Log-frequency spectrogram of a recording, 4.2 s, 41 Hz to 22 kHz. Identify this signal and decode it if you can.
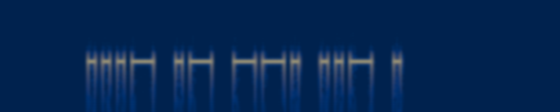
Morse code, heard as a keyed tone, about 22 wpm, 700 Hz. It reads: VAGUE
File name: practice / 22wpm / 5 Letter Words - First 3 Letters Given - 22wpm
